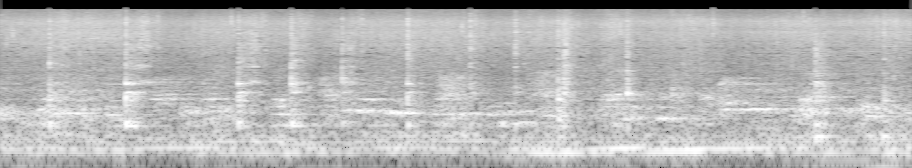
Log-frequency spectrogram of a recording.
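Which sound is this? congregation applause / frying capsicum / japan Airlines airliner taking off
frying capsicum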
